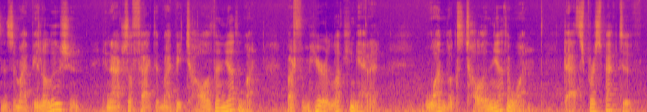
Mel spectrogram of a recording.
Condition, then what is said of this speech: None; typical speech.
